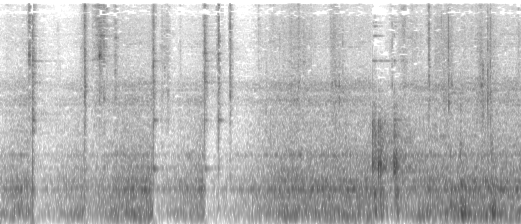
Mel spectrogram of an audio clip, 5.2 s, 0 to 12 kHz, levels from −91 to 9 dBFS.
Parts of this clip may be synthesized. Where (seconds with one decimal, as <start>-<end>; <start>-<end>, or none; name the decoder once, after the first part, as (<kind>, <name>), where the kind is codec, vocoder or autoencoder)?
none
